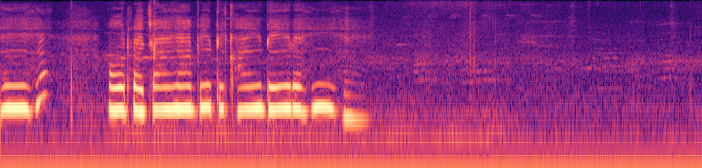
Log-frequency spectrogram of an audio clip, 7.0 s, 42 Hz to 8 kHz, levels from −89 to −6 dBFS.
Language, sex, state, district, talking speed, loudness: Hindi, female, Rajasthan, Jaipur, 75 wpm, -14 LUFS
